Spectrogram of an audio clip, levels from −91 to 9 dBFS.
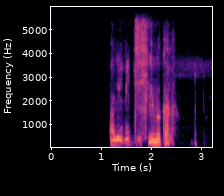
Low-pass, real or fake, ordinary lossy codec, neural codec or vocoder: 5.4 kHz; fake; Opus, 64 kbps; codec, 44.1 kHz, 7.8 kbps, Pupu-Codec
